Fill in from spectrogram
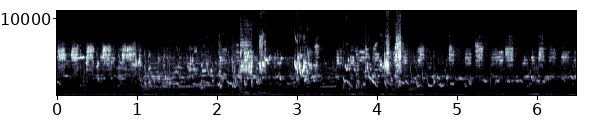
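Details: Colourful pet Australian budgies chirping happily, a soft run of evenly spaced high tweets opening into a tangle of warbles and squeaky chatter, with a few sharp louder notes near the third and fourth seconds.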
